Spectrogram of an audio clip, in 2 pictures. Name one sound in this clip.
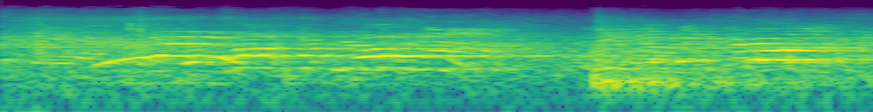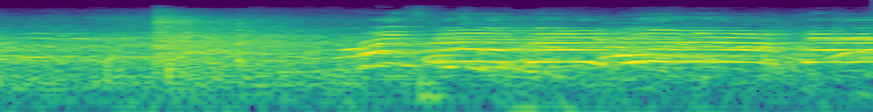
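A crowd of spectators shouts and cheers nearby in a large echoing hall.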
